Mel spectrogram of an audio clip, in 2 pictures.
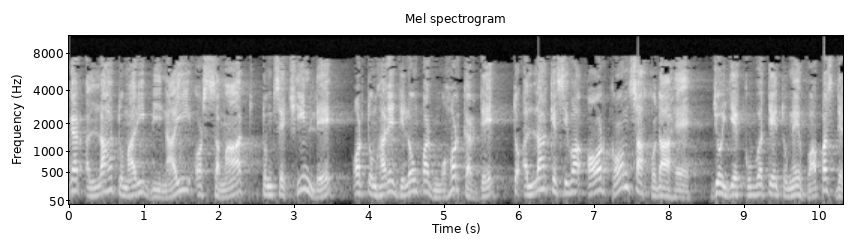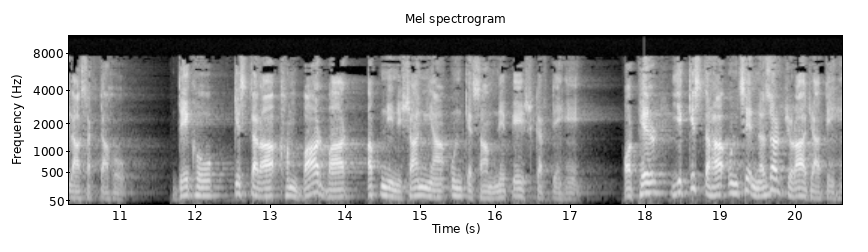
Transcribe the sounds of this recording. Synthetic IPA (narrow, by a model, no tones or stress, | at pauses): ɐɡəɾɐlːaɦt̪ʊmɦaːɾibiːnaːiɔːɾsɐmaːt̪ːʊmset͡ʃʰiːnleː | ɔːɾt̪ʊmɦaːɾed̪ɪlõpɐɾmɔːɦəɾkɐɾd̪eː | t̪oʔɐlːaɦkesɪʋaʔɔːɾkɔːnsaxʊd̪aɦɛːd͡ʒoːjeqʊʋːət̪ẽt̪ʊmɦẽʋaːpəsd̪ɪla̰sɐk̚t̪a̰ɦo̰ː | d̪eːkʰokɪst̪ɐɾahɐmbaːɾbaːɾɐpninɪʃaːnijã̰ʔʊnkesa̰ːmnepeːʃkɐɾt̪ḛɦɛ̰̃ː | ɔːɾpʰɪɾjekɪst̪ɐɾaʔʊnsenɐzəɾt͡ʃʊɽad͡ʒa̰ːt̪eɦɛ̃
